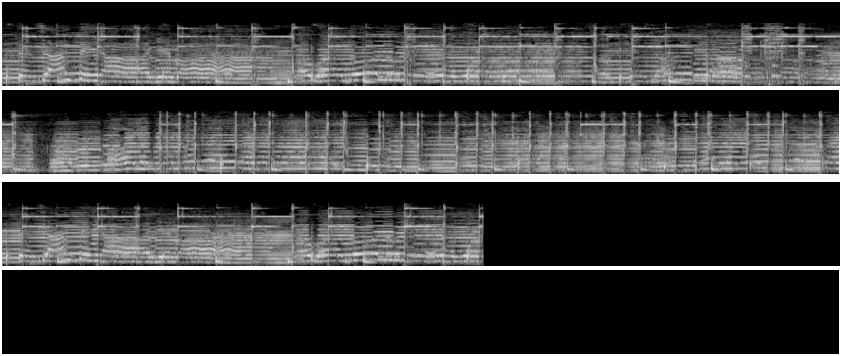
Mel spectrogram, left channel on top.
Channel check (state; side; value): drops out; right; at 4.9 s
